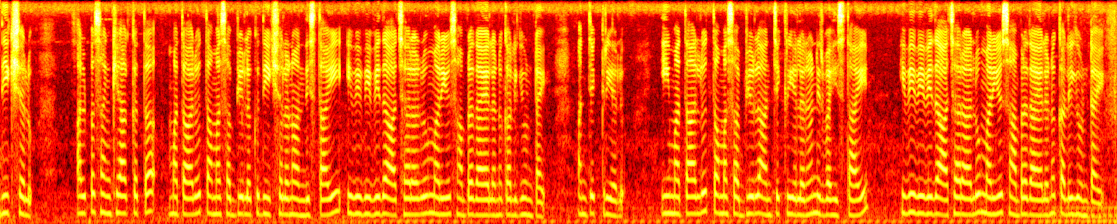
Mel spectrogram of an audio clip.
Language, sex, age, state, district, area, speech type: Telugu, female, 18-30, Telangana, Jayashankar, urban, spontaneous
